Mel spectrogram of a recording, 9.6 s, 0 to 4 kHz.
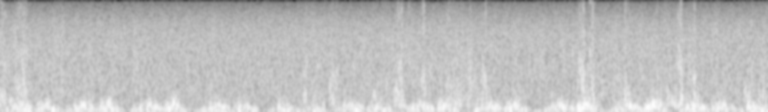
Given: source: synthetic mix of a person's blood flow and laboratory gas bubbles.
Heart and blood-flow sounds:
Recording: Doppler ultrasound of blood flow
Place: precordium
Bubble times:
0.00-0.42 s: bubbles
3.77-4.25 s: bubbles
4.40-4.46 s: bubbles
4.64-5.14 s: bubbles
5.25-5.38 s: bubbles
5.56-6.13 s: bubbles
7.12-7.60 s: bubbles
7.66-7.90 s: bubbles
8.17-8.78 s: bubbles
9.26-9.61 s: bubbles
From the record:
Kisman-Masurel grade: 332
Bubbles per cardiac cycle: rolling drumbeat, 9 or more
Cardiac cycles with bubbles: 50 to 99%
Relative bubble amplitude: moderate (0.250 to 0.450)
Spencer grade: 3 (all of the cardiac periods contain showers or single bubble signals, but not dominating or overriding the cardiac motion signals)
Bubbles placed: anywhere in the cardiac cycle

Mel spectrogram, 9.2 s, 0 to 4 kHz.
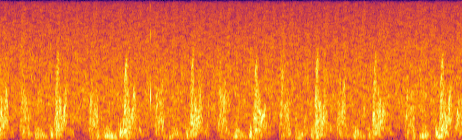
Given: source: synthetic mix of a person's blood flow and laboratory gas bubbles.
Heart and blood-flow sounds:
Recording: Doppler ultrasound of blood flow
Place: precordium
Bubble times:
2.98-3.06 s: bubbles
From the record:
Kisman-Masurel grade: 112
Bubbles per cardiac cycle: 1 to 2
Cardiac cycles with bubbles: 1 to 10%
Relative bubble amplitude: moderate (0.250 to 0.450)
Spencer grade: 1 (occasional bubble signal discernible with the cardiac motion signal, with majority of cardiac periods free of bubbles)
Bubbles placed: only in the low amplitude regions of the cardiac cycle

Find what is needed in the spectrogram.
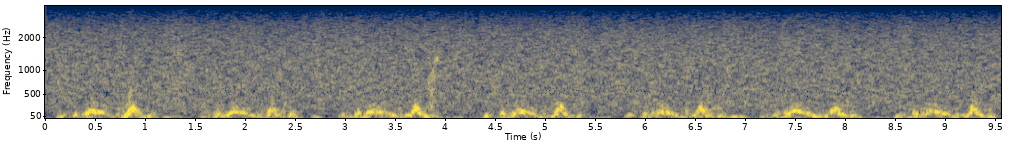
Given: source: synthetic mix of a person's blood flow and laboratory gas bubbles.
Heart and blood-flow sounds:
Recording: Doppler ultrasound of blood flow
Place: precordium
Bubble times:
3.80-3.95 s: bubbles
From the record:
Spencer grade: 1 (occasional bubble signal discernible with the cardiac motion signal, with majority of cardiac periods free of bubbles)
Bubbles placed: anywhere in the cardiac cycle

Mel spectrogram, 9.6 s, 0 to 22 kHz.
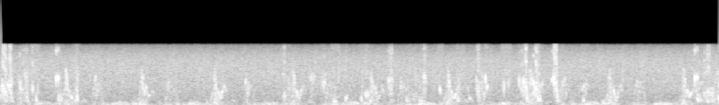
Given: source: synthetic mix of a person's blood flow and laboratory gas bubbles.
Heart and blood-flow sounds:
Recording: Doppler ultrasound of blood flow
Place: precordium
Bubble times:
0.00-0.56 s: bubbles
0.71-0.87 s: bubbles
0.94-1.07 s: bubbles
3.76-3.88 s: bubbles
4.12-4.21 s: bubbles
4.27-4.53 s: bubbles
4.57-4.66 s: bubbles
4.78-4.98 s: bubbles
5.16-5.28 s: bubbles
5.39-5.72 s: bubbles
5.83-5.91 s: bubbles
6.07-6.54 s: bubbles
6.68-6.82 s: bubbles
6.89-7.29 s: bubbles
7.33-7.58 s: bubbles
7.74-7.88 s: bubbles
9.23-9.60 s: bubbles
From the record:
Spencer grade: 3 (all of the cardiac periods contain showers or single bubble signals, but not dominating or overriding the cardiac motion signals)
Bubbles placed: anywhere in the cardiac cycle

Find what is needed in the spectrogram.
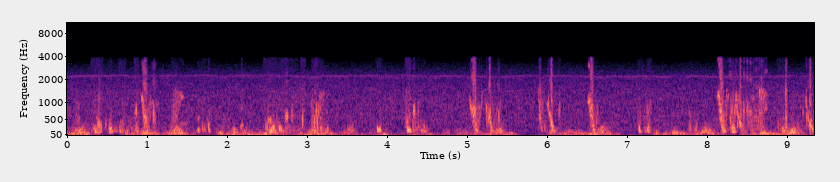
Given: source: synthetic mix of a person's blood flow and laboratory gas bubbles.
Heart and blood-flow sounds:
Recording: Doppler ultrasound of blood flow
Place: precordium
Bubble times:
0.30-1.15 s: bubbles
1.29-1.47 s: bubbles
1.62-1.81 s: bubbles
2.16-2.22 s: bubbles
2.45-3.00 s: bubbles
3.04-3.28 s: bubbles
3.84-3.96 s: bubbles
4.22-4.51 s: bubbles
4.99-5.46 s: bubbles
5.88-6.19 s: bubbles
6.50-6.66 s: bubbles
7.12-7.32 s: bubbles
7.76-7.89 s: bubbles
8.11-8.77 s: bubbles
8.87-9.07 s: bubbles
9.16-9.34 s: bubbles
From the record:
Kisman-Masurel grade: 243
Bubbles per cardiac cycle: several, 3 to 8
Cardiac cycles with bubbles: 100%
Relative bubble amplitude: loud (0.450 to 0.775)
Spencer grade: 3 (all of the cardiac periods contain showers or single bubble signals, but not dominating or overriding the cardiac motion signals)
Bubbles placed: anywhere in the cardiac cycle

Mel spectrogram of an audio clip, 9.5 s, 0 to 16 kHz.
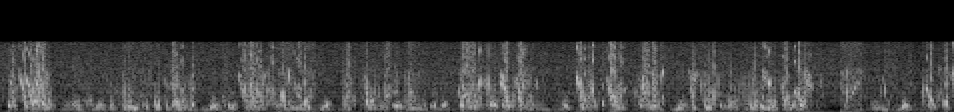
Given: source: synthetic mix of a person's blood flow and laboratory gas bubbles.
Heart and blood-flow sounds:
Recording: Doppler ultrasound of blood flow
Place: precordium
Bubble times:
0.05-0.55 s: bubbles
0.71-0.93 s: bubbles
1.09-1.98 s: bubbles
2.21-3.15 s: bubbles
3.42-4.40 s: bubbles
4.57-5.43 s: bubbles
5.73-6.29 s: bubbles
6.33-6.67 s: bubbles
6.88-8.24 s: bubbles
8.40-8.63 s: bubbles
8.78-8.89 s: bubbles
9.21-9.55 s: bubbles
From the record:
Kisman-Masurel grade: 444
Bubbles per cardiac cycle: continuous sound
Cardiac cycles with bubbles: 100%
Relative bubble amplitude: maximal (0.775 to 0.999)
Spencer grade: 4 (maximum detectable bubble signal sounding continuously throughout systole and diastole of every cardiac period, and overriding the amplitude of the normal cardiac signals)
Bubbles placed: only in the low amplitude regions of the cardiac cycle

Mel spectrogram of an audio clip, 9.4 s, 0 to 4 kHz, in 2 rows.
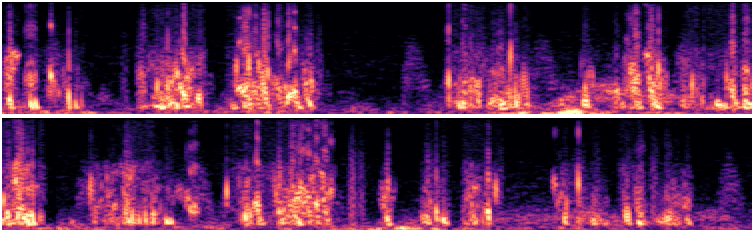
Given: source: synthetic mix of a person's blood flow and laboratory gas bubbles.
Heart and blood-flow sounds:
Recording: Doppler ultrasound of blood flow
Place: subclavian vein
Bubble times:
0.00-0.51 s: bubbles
0.83-1.28 s: bubbles
1.40-1.99 s: bubbles
2.76-3.33 s: bubbles
3.60-3.74 s: bubbles
3.78-4.17 s: bubbles
4.23-4.96 s: bubbles
5.20-5.93 s: bubbles
6.06-6.78 s: bubbles
7.04-7.16 s: bubbles
7.29-7.49 s: bubbles
7.55-7.81 s: bubbles
8.12-8.48 s: bubbles
8.54-9.01 s: bubbles
From the record:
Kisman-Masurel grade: 333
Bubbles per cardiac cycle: rolling drumbeat, 9 or more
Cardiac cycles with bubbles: 50 to 99%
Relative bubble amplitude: loud (0.450 to 0.775)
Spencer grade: 3 (all of the cardiac periods contain showers or single bubble signals, but not dominating or overriding the cardiac motion signals)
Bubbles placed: anywhere in the cardiac cycle

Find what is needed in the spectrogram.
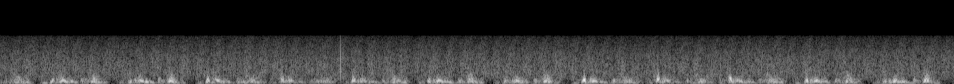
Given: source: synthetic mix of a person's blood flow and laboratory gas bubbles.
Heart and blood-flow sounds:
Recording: Doppler ultrasound of blood flow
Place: precordium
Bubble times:
no bubbles
From the record:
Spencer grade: 0 (complete lack of bubble signals)

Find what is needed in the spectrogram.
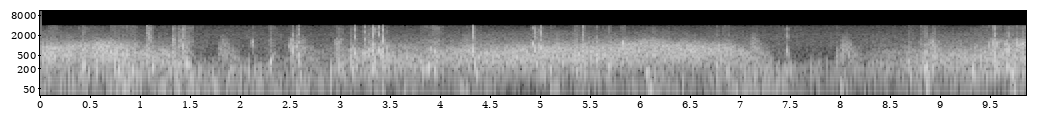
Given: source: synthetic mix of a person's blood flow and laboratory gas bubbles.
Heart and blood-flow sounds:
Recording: Doppler ultrasound of blood flow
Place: subclavian vein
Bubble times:
0.08-0.18 s: bubbles
0.35-0.64 s: bubbles
0.70-0.96 s: bubbles
1.04-1.53 s: bubbles
2.10-2.15 s: bubbles
2.26-2.35 s: bubbles
2.47-2.63 s: bubbles
2.91-3.50 s: bubbles
3.78-4.04 s: bubbles
4.25-4.41 s: bubbles
4.88-5.16 s: bubbles
5.30-5.71 s: bubbles
5.79-5.86 s: bubbles
6.02-6.15 s: bubbles
6.73-6.91 s: bubbles
7.44-7.50 s: bubbles
7.71-7.73 s: bubbles
7.94-8.01 s: bubbles
8.65-8.73 s: bubbles
8.79-9.00 s: bubbles
9.28-9.87 s: bubbles
From the record:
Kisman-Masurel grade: 243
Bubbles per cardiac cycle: several, 3 to 8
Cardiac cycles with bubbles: 100%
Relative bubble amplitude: loud (0.450 to 0.775)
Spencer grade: 3 (all of the cardiac periods contain showers or single bubble signals, but not dominating or overriding the cardiac motion signals)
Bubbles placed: anywhere in the cardiac cycle

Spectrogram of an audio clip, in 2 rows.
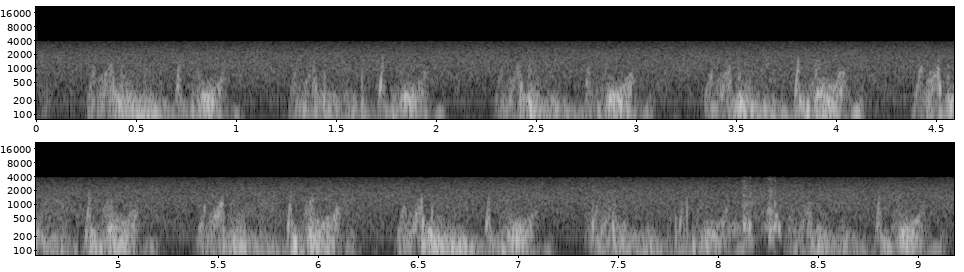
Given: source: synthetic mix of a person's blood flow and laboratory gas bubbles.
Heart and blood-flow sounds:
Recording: Doppler ultrasound of blood flow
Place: precordium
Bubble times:
7.33-7.51 s: bubbles
8.03-8.35 s: bubbles
From the record:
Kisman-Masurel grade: 212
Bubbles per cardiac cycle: several, 3 to 8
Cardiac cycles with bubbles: 1 to 10%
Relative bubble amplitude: moderate (0.250 to 0.450)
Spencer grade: 1 (occasional bubble signal discernible with the cardiac motion signal, with majority of cardiac periods free of bubbles)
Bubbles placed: only in the low amplitude regions of the cardiac cycle

